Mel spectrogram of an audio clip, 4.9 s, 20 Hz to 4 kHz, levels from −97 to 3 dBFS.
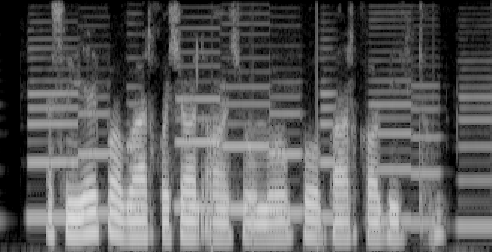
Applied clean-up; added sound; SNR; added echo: none; Wind instrument, woodwind instrument; 10 dB; none.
